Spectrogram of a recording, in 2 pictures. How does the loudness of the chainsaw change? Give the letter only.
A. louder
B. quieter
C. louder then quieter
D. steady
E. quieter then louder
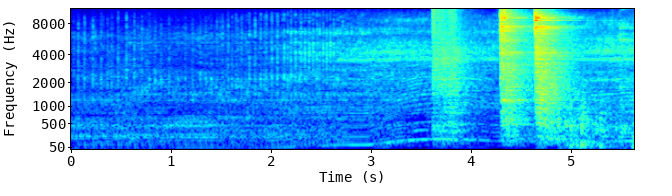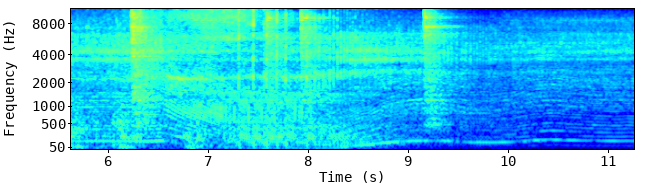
C.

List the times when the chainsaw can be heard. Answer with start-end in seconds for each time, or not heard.
0.0-11.2.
